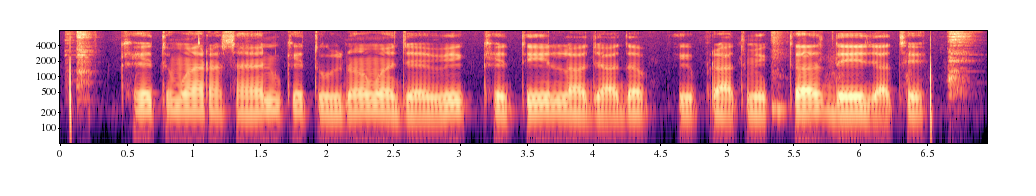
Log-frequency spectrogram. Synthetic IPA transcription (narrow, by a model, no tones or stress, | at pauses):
kʰeːt̪mãɾʔəsaːjənket̪uːlnamẽd͡ʒəwikʰːeːt̪ilad͡ʒaːd̪a | pɾaːt̪ʰmɪkt̪ad̪ed͡ʒaːt̪eː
